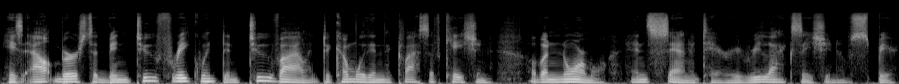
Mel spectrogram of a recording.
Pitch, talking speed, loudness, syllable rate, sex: 110 Hz, 145 wpm, -20 LUFS, 4.5 syllables/s, male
